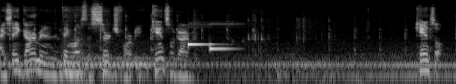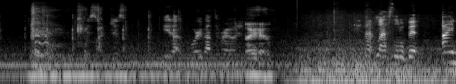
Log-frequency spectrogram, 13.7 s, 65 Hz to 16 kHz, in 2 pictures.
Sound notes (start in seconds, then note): 2.8 GPS dings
